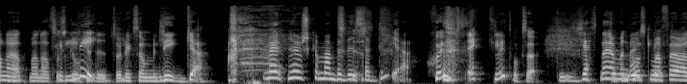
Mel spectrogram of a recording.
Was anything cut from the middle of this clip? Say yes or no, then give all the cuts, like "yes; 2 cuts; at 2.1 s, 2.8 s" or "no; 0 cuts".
yes; 1 cut; at 2.9 s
